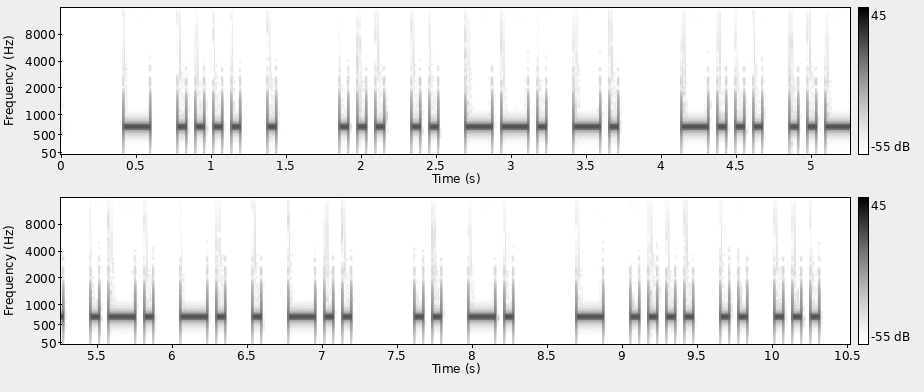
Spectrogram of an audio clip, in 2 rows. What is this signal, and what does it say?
Morse code, heard as a keyed tone, about 20 wpm, 700 Hz. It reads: THE SIGN BURNED IN THIS
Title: A Sound Of Thunder 20wpm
